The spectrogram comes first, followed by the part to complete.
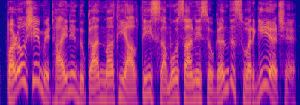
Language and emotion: Gujarati, happy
